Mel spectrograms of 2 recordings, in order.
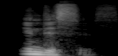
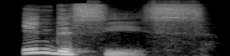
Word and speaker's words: indices: Adele was worried because the monitoring station's indices. Okay. What? That's index? Plural of index. Okay, how do you pronounce the plural? Pronunciation. Thank you. Indices.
